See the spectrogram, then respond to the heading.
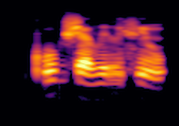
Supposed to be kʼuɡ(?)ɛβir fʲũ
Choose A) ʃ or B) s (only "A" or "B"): A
